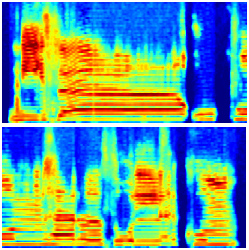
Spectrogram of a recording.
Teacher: Nun sukun atau tanwin bertemu dengan huruf lam hukumnya adalah idgham bila gunnah. Idgham itu artinya dilebur, ditasdidkan. Berarti sun jadi sul langsung di lam, tapi tidak disertai dengan dengung. Jangan didengungkan begitu ya.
